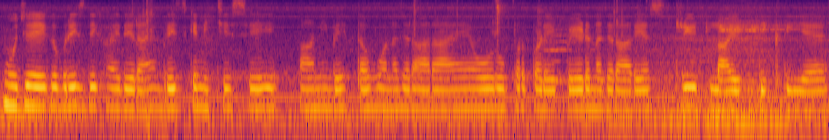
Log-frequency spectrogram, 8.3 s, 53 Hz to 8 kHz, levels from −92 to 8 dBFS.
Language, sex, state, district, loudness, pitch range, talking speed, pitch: Hindi, female, Chandigarh, Chandigarh, -16 LUFS, 160-170 Hz, 225 wpm, 165 Hz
